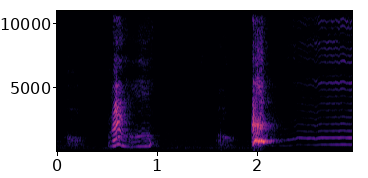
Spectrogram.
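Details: Jazmine, a female Boston Terrier pet, vocalizing at the sight of another dog: two short, sharp yelps about a second and a half apart, the second running straight into a steady, drawn-out whining tone.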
